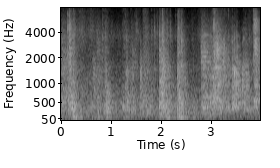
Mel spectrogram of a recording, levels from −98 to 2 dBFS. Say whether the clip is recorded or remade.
recorded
